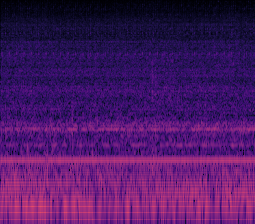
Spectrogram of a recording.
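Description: Car engine idling steadily, a low rumble with a steady hum over it. The car has an abrupt, infrequent stall fault.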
